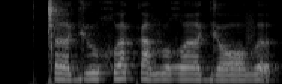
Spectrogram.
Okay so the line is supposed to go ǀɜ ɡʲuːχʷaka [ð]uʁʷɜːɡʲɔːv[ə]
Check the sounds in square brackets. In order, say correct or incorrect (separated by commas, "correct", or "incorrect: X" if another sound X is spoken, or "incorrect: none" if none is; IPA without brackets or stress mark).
incorrect: v, correct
